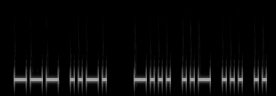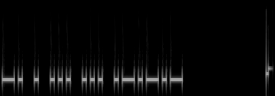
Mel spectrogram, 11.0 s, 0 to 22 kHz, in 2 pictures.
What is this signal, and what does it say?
Morse code, heard as a keyed tone, about 16 wpm, 700 Hz. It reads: OF BUSINESS.
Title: Sentences from Top 1000 Words - Review Part 4 - 15wpm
